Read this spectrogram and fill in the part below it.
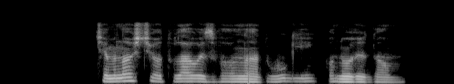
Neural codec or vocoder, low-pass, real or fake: none; 7.2 kHz; real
